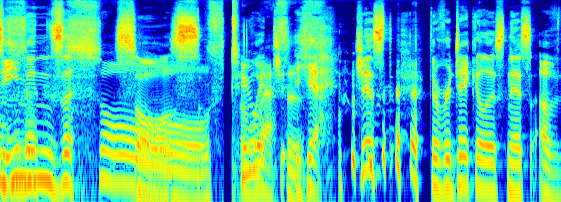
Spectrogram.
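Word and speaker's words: Demon's Souls: out and it does make sure you say it right demons demons souls yeah just the ridiculousness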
